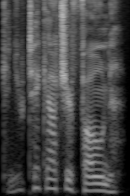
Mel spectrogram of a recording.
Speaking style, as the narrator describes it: he asked quietly, with a look of pity

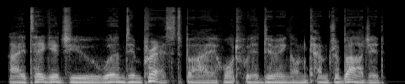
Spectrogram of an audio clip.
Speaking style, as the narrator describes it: he said grimly

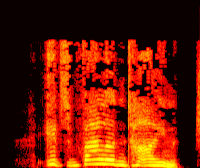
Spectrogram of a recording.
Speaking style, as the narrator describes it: shouted Tom

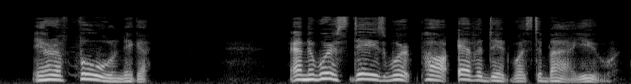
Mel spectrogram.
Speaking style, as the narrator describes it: said Scarlett slowly, too tired for anger

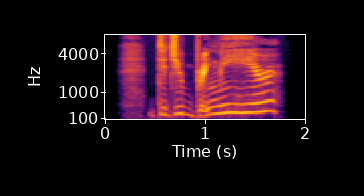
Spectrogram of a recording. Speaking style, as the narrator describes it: I yelled at Will

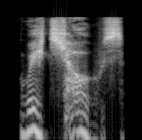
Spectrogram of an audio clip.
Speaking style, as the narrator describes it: she hissed

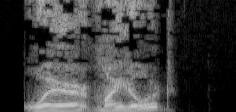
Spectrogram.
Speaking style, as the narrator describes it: His voice was flat and lifeless

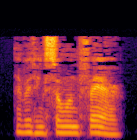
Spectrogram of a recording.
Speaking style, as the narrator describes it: Maria sighed

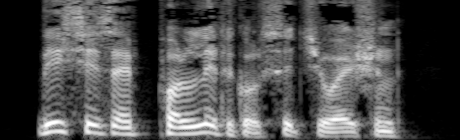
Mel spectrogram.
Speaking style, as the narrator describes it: Garza stated firmly

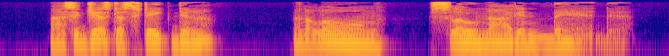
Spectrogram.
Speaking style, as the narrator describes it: he drawled

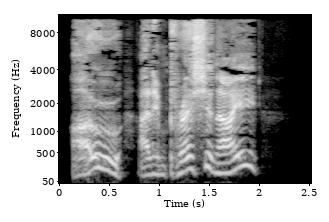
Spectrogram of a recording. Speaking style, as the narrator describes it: sneered Bigwig

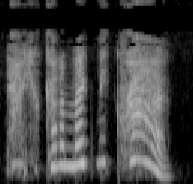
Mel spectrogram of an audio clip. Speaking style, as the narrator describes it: I hissed

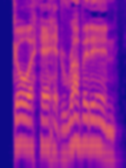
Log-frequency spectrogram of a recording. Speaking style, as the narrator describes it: laughs

